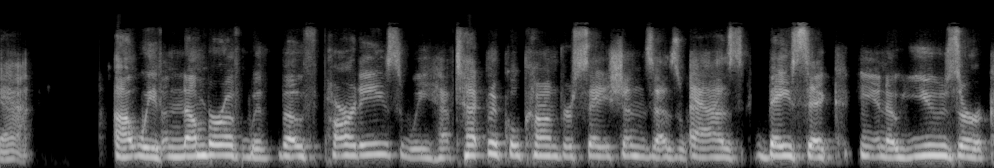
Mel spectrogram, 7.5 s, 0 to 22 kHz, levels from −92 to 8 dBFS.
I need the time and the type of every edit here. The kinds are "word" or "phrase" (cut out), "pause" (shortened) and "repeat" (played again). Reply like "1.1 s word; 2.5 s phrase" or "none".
1.2 s word; 1.8 s word; 3.4 s word; 5.1 s word; 5.6 s pause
